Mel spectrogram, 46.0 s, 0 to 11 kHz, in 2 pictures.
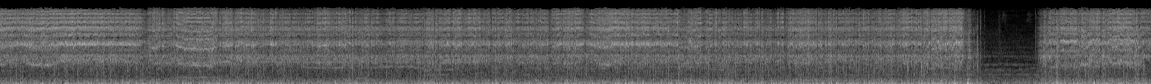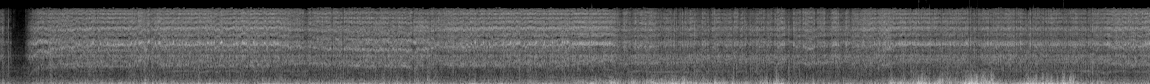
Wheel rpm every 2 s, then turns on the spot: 220, 220, 230, 230, 230, 230, 230, 230, 230, 150, 110, 130, 190, 210, 210, 210, 210, 220, 230, 230, 230, 230, 230.
none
